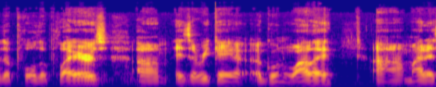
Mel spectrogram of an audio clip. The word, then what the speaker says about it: Arike Ogunbowale: Is Arike Ogunbowale. Might have said her name wrong.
